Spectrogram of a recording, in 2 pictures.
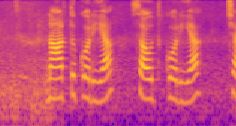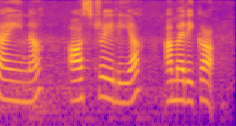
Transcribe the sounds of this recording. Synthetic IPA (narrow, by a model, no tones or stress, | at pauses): naːɾt̪koɾija | sɐwt̪ʰkoɾijaː | t͡ʃɐjna | aːsʈɾeːlija | ɐmeɾikaː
